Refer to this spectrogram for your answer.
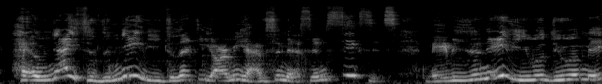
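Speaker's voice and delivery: slow, derisive, put-on mocking reading-aloud voice. Reading someone's comment about the Navy and the Army, put-on mocking voice. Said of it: "I'm gonna read it in my universal mocking voice".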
